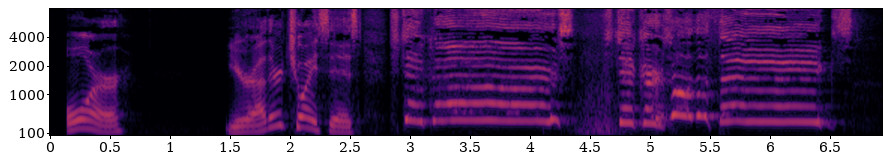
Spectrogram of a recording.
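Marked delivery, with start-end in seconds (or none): 2.8-6.7 really excited, very high cry, stickers stretched out. Reading out the second answer choice to the players, really excited. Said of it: "you got to say it like really excited".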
